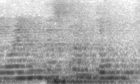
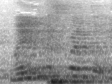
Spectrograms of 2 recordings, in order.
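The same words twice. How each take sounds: First: Said in the usual way. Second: Higher, louder, hopeful cheeky ask for a discount; the patient re-asking the hospital clerk for a discount, cheeky and hopeful; cheeky bargaining ask. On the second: Shown as a demonstration. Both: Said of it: "Así como lo estoy diciendo".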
